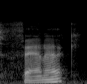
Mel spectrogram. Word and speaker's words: FANUC: this for fanuc um some people pronounce this fanak but uh i always pronounce it fanuc so i'm not sure which it is it's an acronym and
